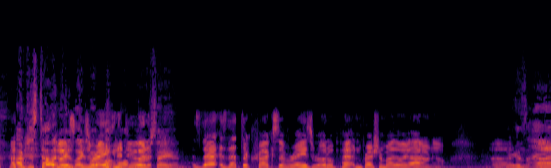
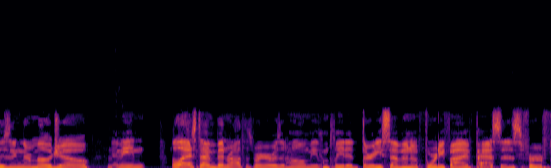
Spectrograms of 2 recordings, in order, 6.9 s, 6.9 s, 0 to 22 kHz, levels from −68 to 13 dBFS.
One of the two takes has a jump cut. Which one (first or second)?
second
